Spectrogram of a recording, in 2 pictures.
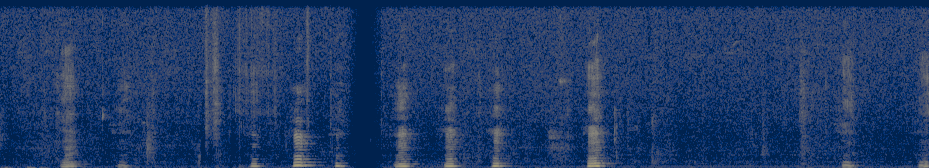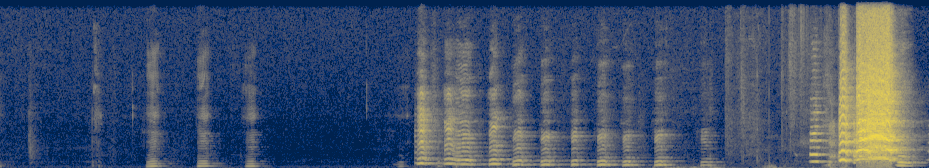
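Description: A baby chimpanzee gives soft, low hoo-whimpers, then louder wavering cries ending in a harsh scream.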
